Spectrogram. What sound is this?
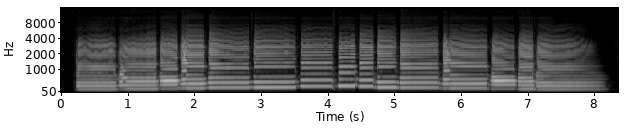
Sax Tenor - D minor - scale-bad-rithm-staccato-minor-harmonic
Part of the Good-sounds dataset of monophonic instrumental sounds.
instrument::sax_tenor
note::D
good-sounds-id::6236
mode::harmonic minor
Intentionally played as an example of scale-bad-rithm-staccato-minor-harmonic
Dminor, good-sounds, neumann-U87, sax, scale, tenor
